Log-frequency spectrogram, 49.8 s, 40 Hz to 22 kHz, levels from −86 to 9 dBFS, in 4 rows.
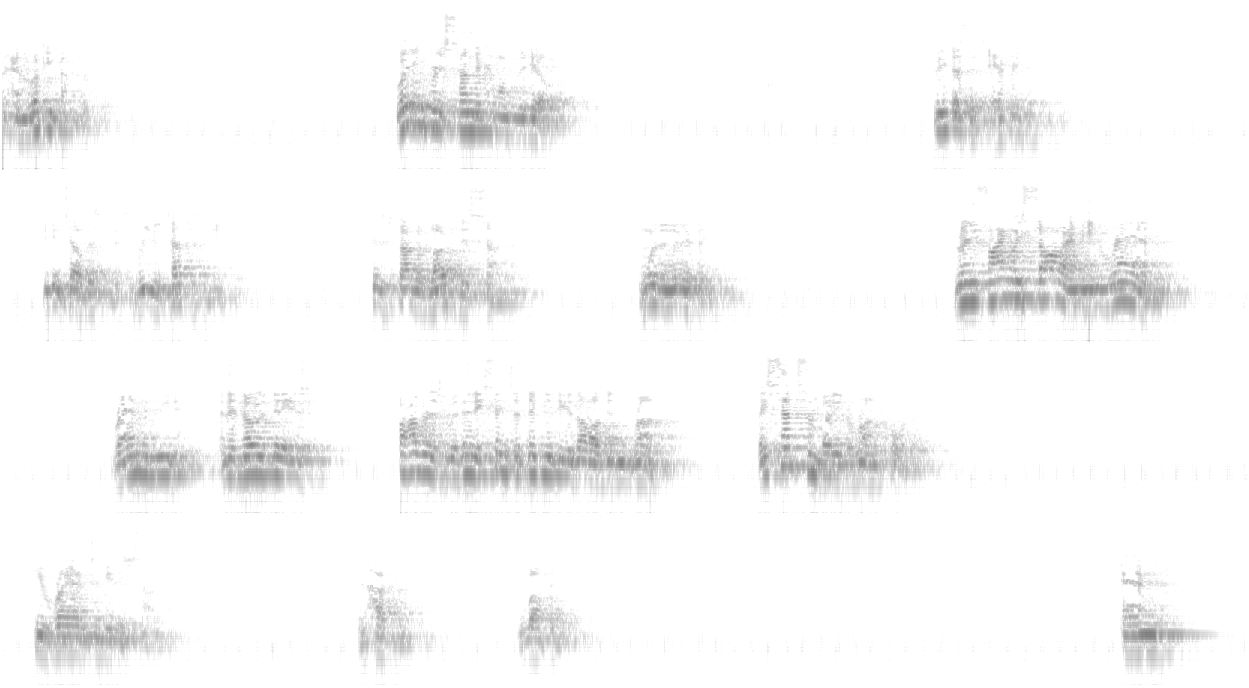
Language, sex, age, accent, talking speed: English, male, 60-79, American, 95 wpm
